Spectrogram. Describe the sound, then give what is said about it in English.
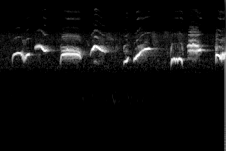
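A Eurasian blackbird sings a loud, clear song of fluting, whistled notes. The short phrases come in quick succession, some gliding up or down and some warbled, with nothing else heard. “This bird song seems familiar, intriguing. It's the song of the Eurasian blackbird.”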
